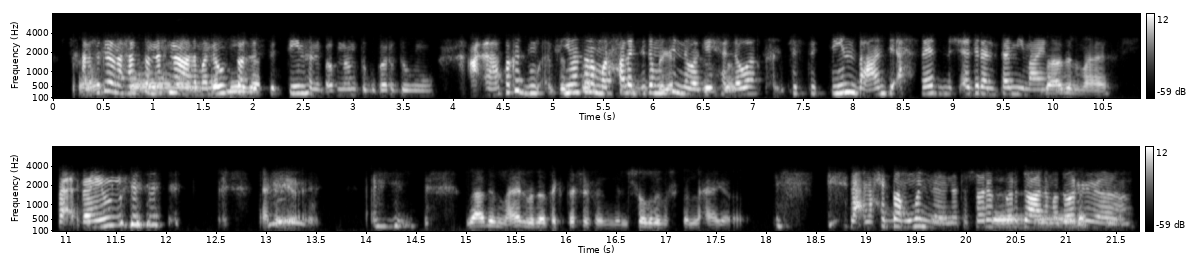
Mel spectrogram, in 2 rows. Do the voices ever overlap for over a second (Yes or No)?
Yes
